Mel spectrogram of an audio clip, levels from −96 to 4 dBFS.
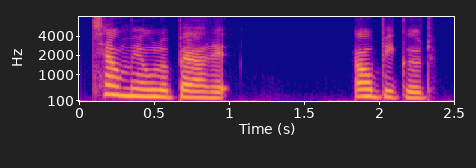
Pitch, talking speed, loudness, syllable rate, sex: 230 Hz, 190 wpm, -17 LUFS, 6.1 syllables/s, female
